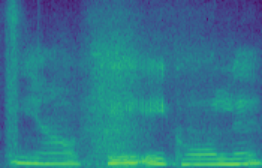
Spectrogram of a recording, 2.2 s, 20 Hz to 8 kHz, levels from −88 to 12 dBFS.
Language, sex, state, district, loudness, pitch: Hindi, female, Uttar Pradesh, Hamirpur, -15 LUFS, 235 Hz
